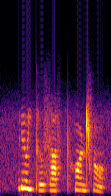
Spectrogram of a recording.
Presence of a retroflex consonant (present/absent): present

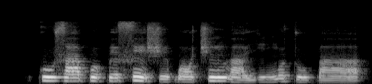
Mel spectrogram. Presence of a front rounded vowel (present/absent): absent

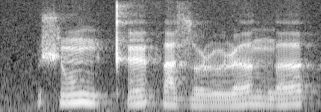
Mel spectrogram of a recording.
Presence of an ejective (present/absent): present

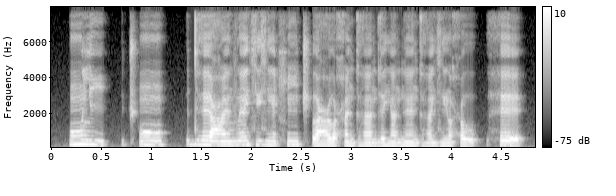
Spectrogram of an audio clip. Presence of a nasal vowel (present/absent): present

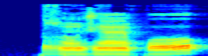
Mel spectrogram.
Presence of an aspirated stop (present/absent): absent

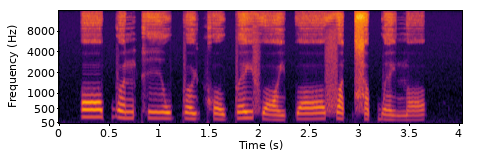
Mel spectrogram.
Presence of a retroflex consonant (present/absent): absent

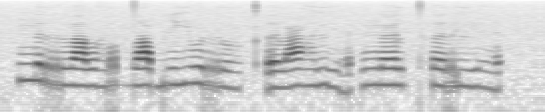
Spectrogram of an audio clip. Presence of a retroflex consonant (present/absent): absent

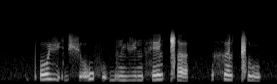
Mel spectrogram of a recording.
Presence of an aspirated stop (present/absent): absent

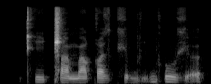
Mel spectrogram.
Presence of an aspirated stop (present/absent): present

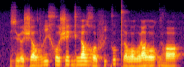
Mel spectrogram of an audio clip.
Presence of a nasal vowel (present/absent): absent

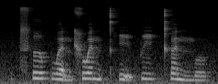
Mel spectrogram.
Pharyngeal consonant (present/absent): absent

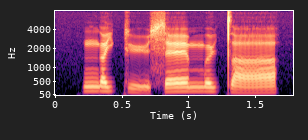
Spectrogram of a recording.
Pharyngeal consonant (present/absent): absent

